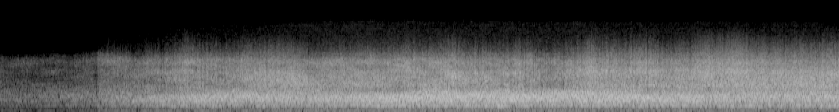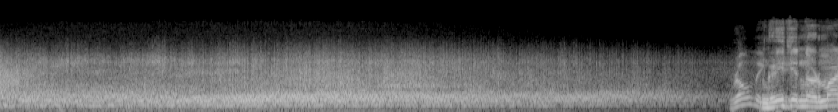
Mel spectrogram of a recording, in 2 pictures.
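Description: A jet engine roars loudly as a jet flies past.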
